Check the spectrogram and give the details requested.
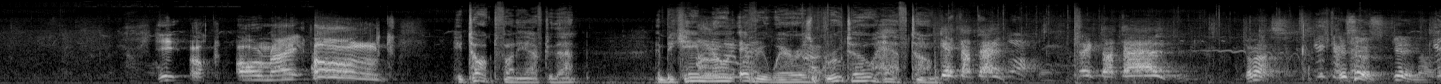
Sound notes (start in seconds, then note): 9.4 Bruto yells in Spanish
